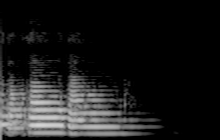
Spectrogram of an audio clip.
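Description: Bass trombone with independent F and G-flat valves playing the end of a jazz bebop line in B-flat major: a few quick notes, then a held last note that fades out about one and a half seconds in.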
